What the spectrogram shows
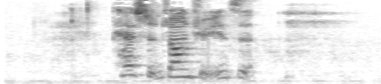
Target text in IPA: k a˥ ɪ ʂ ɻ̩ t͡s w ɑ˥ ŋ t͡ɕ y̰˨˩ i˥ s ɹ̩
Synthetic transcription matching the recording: kʰ a˥ ɪ ʂ ɻ̩ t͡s w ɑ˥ ŋ t͡ɕ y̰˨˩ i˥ t͡s ɹ̩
